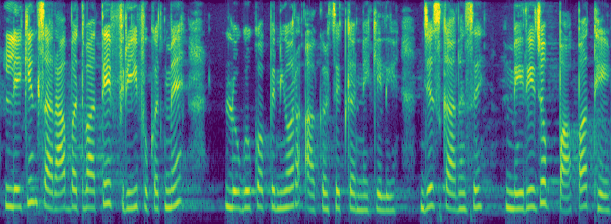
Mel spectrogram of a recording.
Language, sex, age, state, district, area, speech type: Hindi, female, 30-45, Madhya Pradesh, Betul, urban, spontaneous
